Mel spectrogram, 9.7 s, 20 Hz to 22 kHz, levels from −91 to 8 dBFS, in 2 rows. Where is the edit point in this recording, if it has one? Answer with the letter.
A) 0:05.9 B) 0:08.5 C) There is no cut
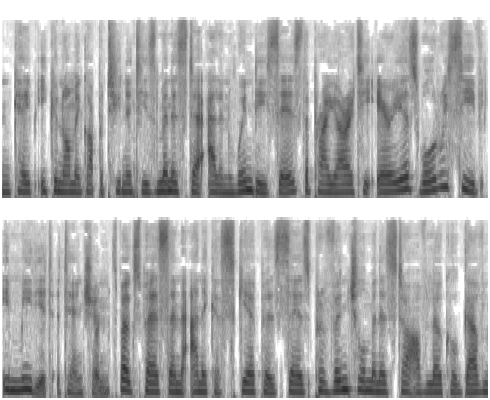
A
